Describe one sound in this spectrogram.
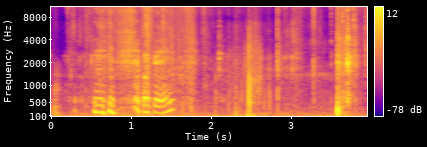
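Foil crinkles as hands handle a wrapped can.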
